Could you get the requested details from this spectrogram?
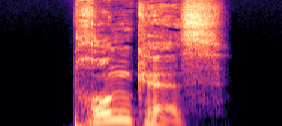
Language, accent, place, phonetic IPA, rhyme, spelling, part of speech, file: German, Germany, Berlin, [ˈpʁʊŋkəs], -ʊŋkəs, Prunkes, noun, De-Prunkes.ogg
- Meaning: genitive of Prunk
